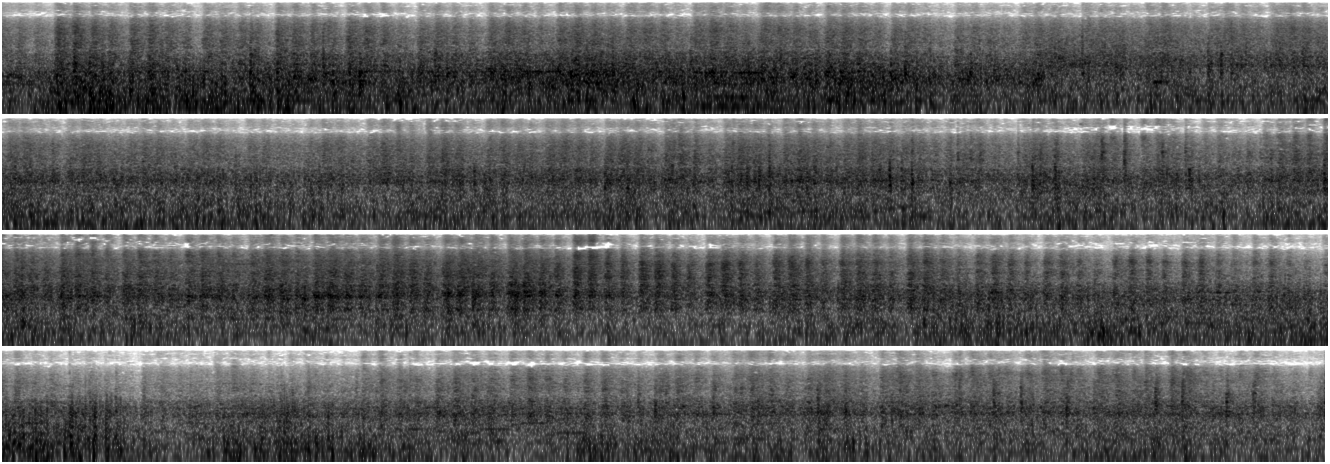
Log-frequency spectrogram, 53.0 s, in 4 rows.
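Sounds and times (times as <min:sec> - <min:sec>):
train wheels clattering on rails: 0:00.0 - 0:53.0.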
